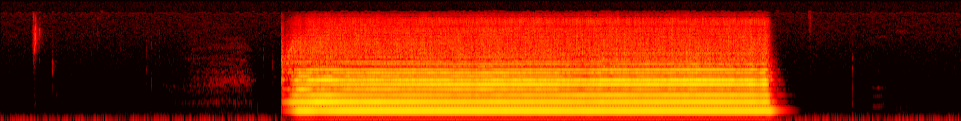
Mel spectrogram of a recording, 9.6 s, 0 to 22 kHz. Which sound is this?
Part of the Good-sounds dataset of monophonic instrumental sounds.
instrument::flute
note::C
octave::4
midi note::48
good-sounds-id::2986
